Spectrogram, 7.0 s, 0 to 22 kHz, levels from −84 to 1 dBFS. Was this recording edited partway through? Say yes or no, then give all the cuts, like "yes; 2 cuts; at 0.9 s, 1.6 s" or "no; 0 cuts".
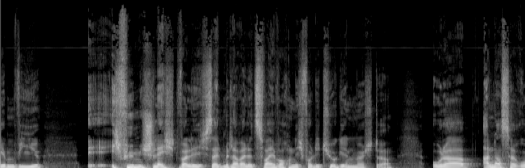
no; 0 cuts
